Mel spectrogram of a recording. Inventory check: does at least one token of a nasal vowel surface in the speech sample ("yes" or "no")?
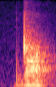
no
